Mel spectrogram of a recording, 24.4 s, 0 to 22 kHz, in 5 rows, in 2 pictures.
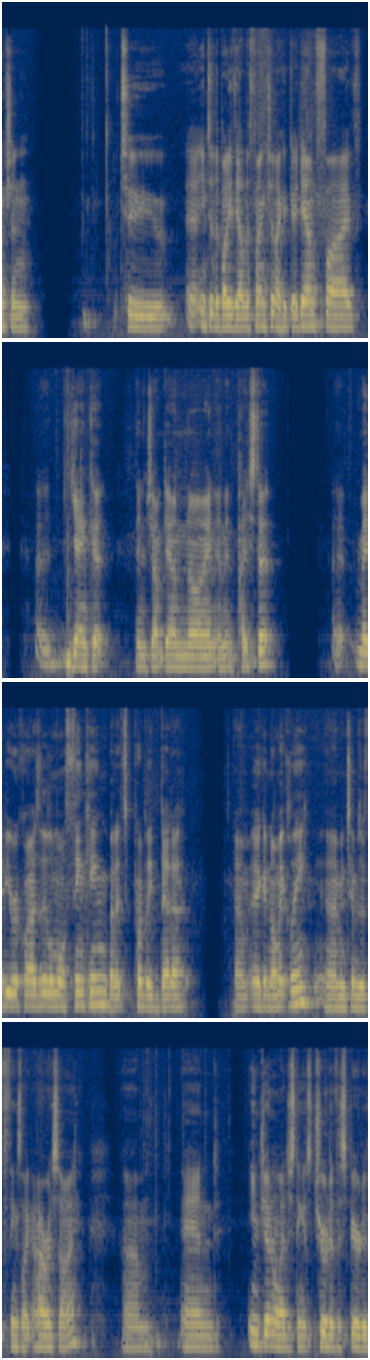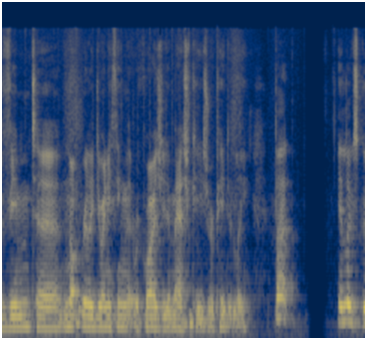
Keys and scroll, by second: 1.1 shift+v, 3.7 5, 4.0 j, 5.7-7.8 typing, 15.7-22.2 typing, 23.4 ⟲.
